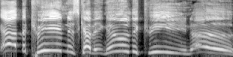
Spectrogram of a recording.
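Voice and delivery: excited, high, loud, slow herald-like announcer voice.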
